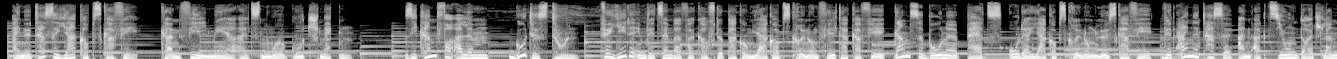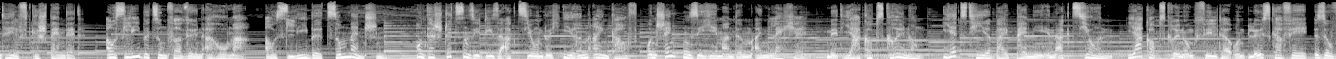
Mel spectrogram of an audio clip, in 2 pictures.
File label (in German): Werbung; Jacobs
